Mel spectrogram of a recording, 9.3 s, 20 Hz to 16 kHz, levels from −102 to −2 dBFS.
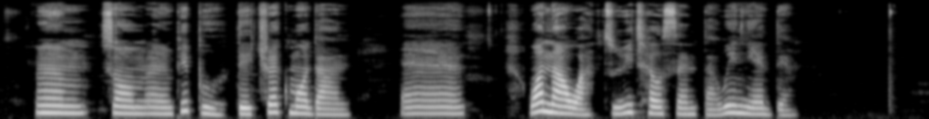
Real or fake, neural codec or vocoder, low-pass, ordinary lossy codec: real; none; 14.4 kHz; none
